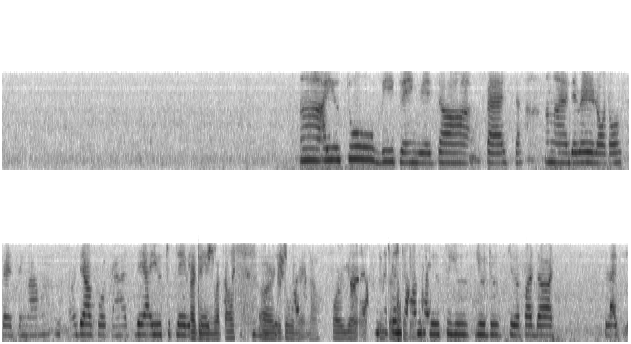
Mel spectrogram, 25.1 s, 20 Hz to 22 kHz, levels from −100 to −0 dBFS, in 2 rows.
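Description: GSM full-rate coding runs through the whole clip and leaves a buzzy, gravelly roughness on the speech, with nothing above 4 kHz, which fits the 13 kbps full-rate codec. The vocal tract is modelled and driven by a coarse, regularly spaced pulse excitation that keeps only a third of its samples, so the fine texture of the voice is replaced by a plainly audible grainy rasp.

An echo leak appears at 16.64 to 16.79 s. A copy of the far talker returns about 344 ms late and at about 5 dB below the speech, likely because a loudspeaker echo slipped past the echo canceller. Weaker scraps at about 10 dB down follow at 18.05 to 18.26 s, 19.83 to 19.89 s and 20.43 to 20.54 s, each a brief, delayed repeat.

Speech suppressed in double talk overlaps these, from 16.72 to 18.98 s, from 19.5 to 20.33 s and from 20.55 to 21.23 s. With both sides active, the canceller likely could not tell the local talker from the echo and turned everything down. 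The voice dips by roughly 30 dB in the first two stretches and around 25 dB in the last.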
